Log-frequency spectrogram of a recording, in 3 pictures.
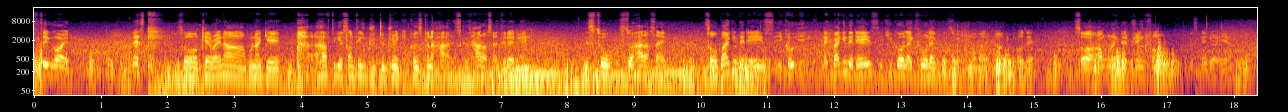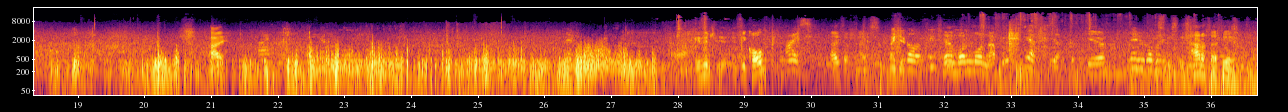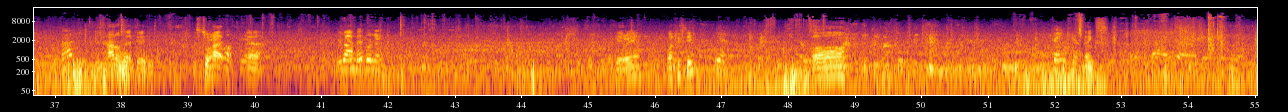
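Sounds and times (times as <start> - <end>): wind buffeting microphone: 0.0 - 2.8, 3.4 - 11.4, 17.9 - 28.7, 34.8 - 39.6, 46.4 - 55.0
steady background noise: 0.0 - 55.0.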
